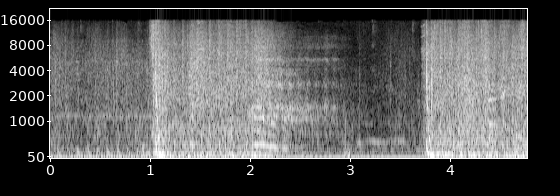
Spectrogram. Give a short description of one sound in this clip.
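Loud gunshots ring out nearby.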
